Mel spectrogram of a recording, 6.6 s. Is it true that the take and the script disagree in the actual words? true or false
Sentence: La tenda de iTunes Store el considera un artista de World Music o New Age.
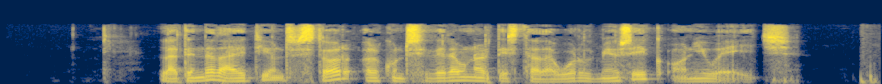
false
